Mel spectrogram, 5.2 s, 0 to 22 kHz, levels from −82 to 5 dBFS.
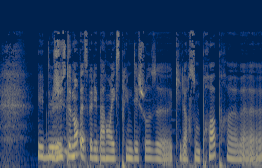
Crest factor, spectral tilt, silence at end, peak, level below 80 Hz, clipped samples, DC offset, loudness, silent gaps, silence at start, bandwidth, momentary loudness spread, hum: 18 dB; -5 dB/octave; 0 s; -8 dBFS; -44 dBFS; under 0.1%; under 0.1%; -26 LUFS; none; 0 s; 11.5 kHz; 11 LU; none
